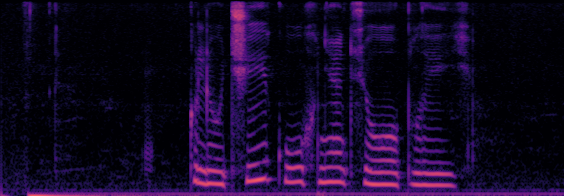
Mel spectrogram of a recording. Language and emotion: Russian, sad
